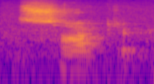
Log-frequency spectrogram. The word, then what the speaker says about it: Sartre: That's exactly how you pronounce it, Sartre. I'm not going to try to say that in French.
